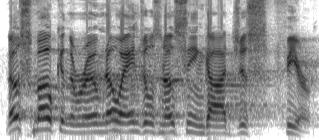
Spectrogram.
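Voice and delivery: loud, high outburst, coming down at the end; emphatic shout. Acted. Preacher recalling sheer earthquake fear, emphatic shout. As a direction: fire off the list at full volume.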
